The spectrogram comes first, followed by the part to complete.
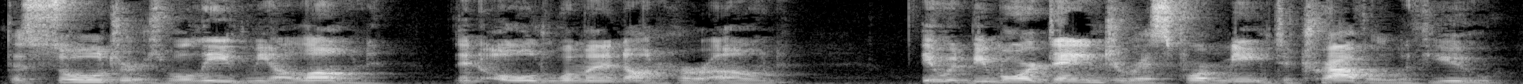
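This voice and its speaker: A storybook narrator voicing a reserved, sympathetic old village woman who speaks plainly and gravely. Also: mid-range voice, normal speed, lightly acted. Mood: sympathetic, firm. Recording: echoey, roomy sound.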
